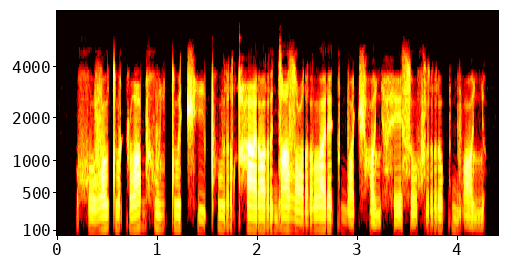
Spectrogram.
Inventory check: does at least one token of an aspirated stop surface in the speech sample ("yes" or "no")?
yes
